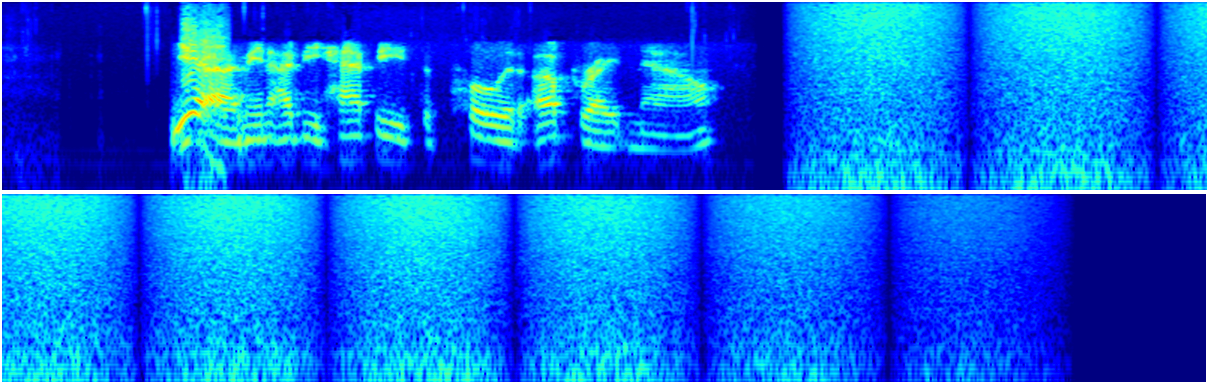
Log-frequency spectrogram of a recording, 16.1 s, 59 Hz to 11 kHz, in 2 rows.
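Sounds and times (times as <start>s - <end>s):
speech: 1.2s - 4.9s
pulsing broadband rushing noise: 5.3s - 15.2s.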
